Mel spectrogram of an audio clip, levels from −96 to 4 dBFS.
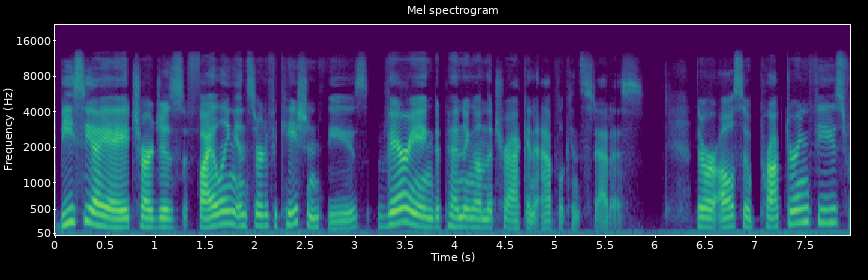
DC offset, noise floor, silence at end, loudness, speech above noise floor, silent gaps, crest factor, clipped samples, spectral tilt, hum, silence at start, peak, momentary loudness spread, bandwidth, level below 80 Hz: under 0.1%; -54 dBFS; 0.05 s; -23 LUFS; 31 dB; none; 22 dB; under 0.1%; -4 dB/octave; none; 0.05 s; -2 dBFS; 17 LU; 13 kHz; -54 dBFS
